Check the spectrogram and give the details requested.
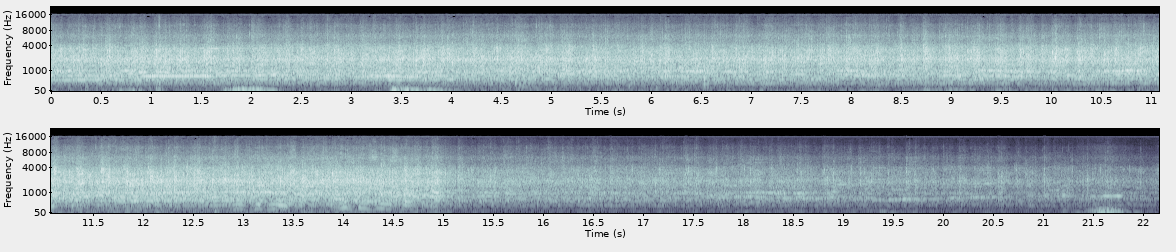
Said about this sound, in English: Clap your hands and worship the Lord. Thank you, Father. Thank you, Father.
